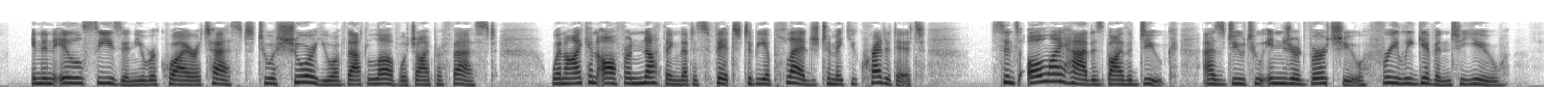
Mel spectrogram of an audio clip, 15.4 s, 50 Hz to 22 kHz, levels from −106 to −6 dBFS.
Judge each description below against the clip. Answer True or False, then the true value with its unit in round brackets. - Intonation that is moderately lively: True (3.9 semitones)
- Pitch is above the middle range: True (210 Hz)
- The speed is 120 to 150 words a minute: False (200 wpm)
